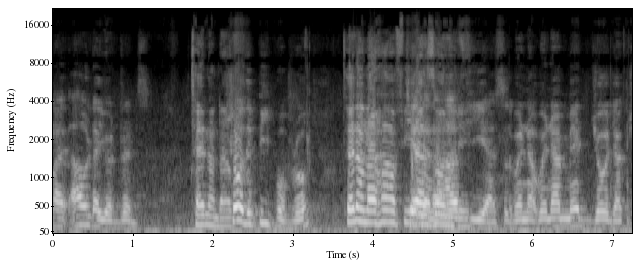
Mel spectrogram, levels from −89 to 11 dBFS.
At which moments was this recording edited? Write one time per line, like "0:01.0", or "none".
0:05.6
